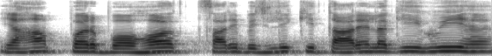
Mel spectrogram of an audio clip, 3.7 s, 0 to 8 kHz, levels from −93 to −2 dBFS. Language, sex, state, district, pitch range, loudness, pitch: Hindi, male, Jharkhand, Deoghar, 150-170 Hz, -18 LUFS, 165 Hz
